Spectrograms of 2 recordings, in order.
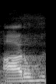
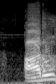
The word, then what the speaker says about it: RO: कई लोग उसको प्रोनाउंसिएशन में आरोह कह देते हैं, आरोह। पानी का जो रहता है ना, पानी के प्यूरिफिकेशन के लिए, वाटर के प्यूरिफिकेशन के लिए आरओ जो होता है ना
